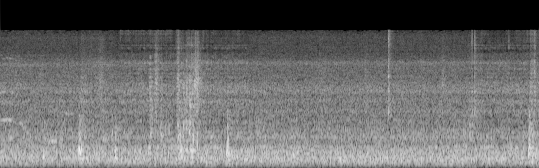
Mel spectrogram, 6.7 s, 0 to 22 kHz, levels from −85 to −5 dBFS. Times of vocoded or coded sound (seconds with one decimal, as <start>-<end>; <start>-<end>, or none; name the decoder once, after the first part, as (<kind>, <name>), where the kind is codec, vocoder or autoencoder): 1.5-3.1 (vocoder, WaveNeXt); 5.9-6.7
